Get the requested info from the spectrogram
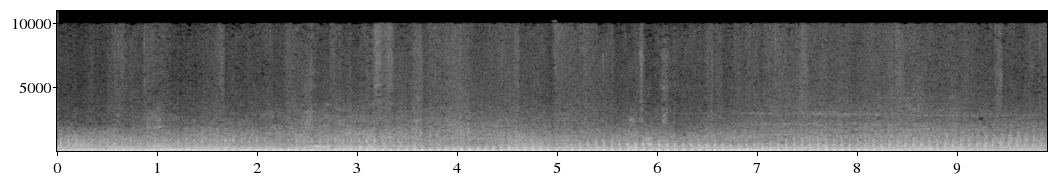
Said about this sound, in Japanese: ヘリがうるさいのでちょっと建物の中に入ってみました。まあ多分まだうるさいですけど、今まで喋っててヘリの音が入り込むっていうのはまずなかったね。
